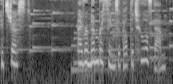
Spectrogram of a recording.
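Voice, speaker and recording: A woman playing a troubled, gentle teenage girl in a video game cutscene, speaking earnestly and hesitantly. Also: sits high, moderate pace, natural voice. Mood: troubled, questioning. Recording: music behind.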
